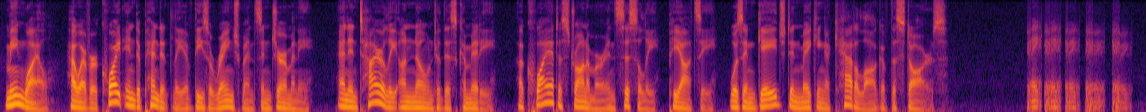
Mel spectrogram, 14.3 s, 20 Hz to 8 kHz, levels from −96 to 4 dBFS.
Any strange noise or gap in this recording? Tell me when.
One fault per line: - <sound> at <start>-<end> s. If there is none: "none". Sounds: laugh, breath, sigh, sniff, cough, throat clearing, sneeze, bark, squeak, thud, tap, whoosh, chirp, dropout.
- laugh at 12.8-14.2 s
